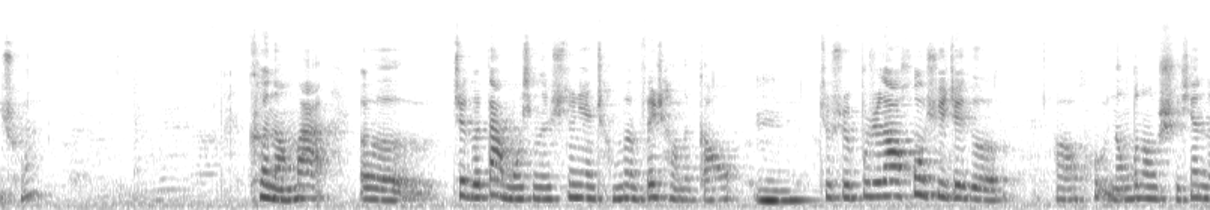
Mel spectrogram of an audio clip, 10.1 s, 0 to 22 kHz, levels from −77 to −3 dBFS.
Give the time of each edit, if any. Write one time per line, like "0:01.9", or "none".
0:02.9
